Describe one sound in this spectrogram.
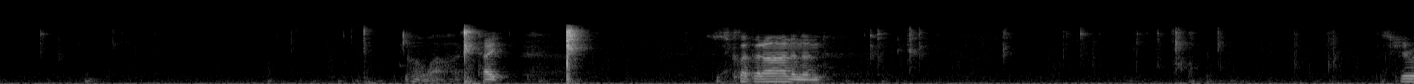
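Small plastic parts click and snap in a young man's hands.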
